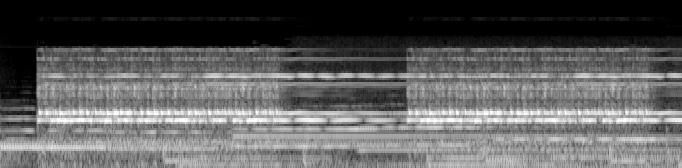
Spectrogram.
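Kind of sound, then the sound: signal or alarm, telephone ringing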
